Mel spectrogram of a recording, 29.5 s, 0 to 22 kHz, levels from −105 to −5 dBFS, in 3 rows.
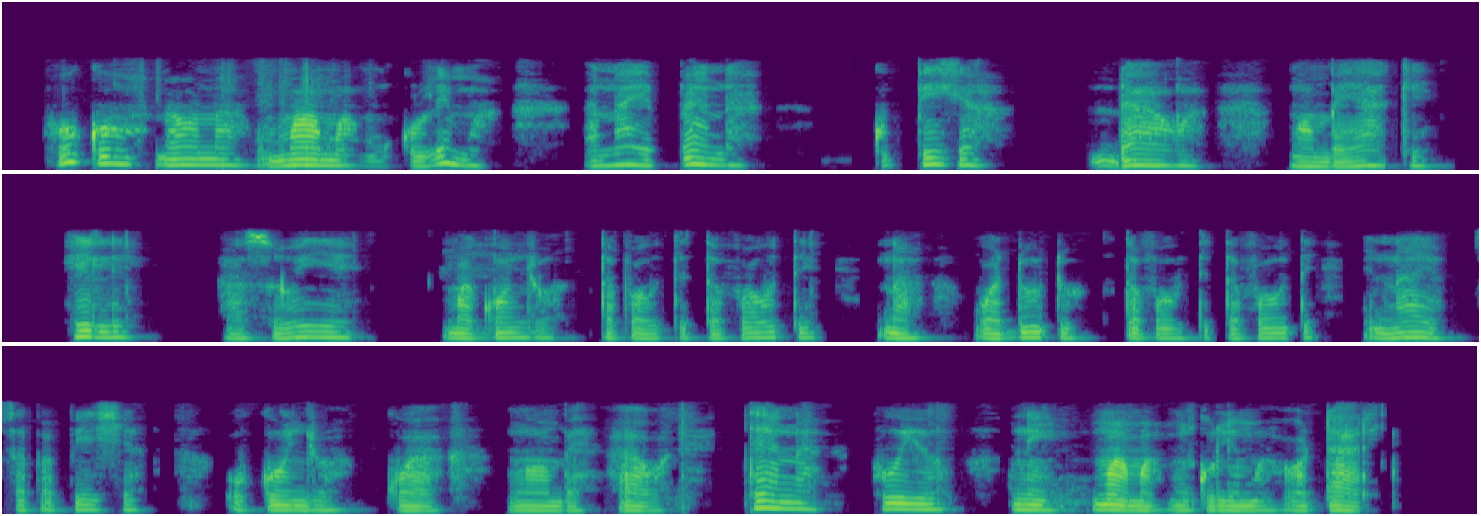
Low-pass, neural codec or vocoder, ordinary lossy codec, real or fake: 5.4 kHz; none; AAC, 48 kbps; real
